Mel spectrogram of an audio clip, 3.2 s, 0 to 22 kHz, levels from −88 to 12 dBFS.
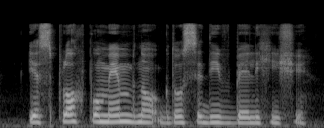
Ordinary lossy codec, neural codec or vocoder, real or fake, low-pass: none; none; real; 9.9 kHz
